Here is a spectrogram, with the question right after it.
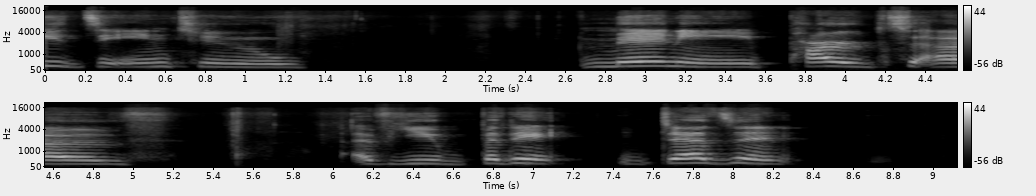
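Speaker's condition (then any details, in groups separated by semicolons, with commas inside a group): Friedreich's ataxia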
